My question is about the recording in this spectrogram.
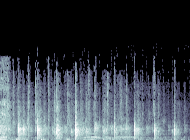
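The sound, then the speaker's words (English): A church audience claps for the Lord Jesus during a sermon, together in a fairly steady rhythm, sharp beats standing out about twice a second over a busy wash of scattered hand claps and murmuring voices. “Clap for the Lord Jesus.”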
